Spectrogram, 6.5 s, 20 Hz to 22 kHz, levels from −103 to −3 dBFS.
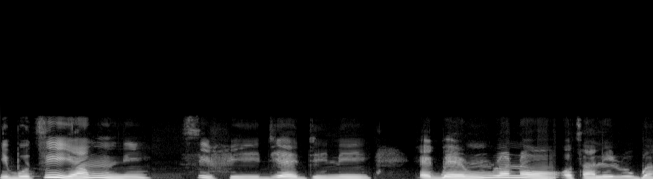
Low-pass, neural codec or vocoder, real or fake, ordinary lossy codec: none; none; real; none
